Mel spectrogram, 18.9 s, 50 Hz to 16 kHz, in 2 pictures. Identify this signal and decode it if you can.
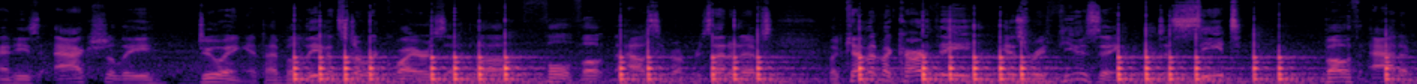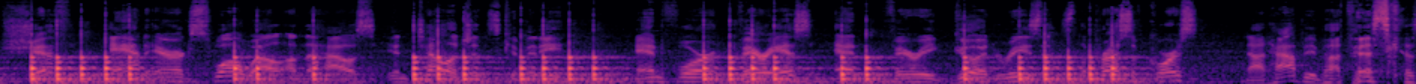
Tap code, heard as knocks on wood, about 6 knocks a second, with room echo and speech in English. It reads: THEREFORE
